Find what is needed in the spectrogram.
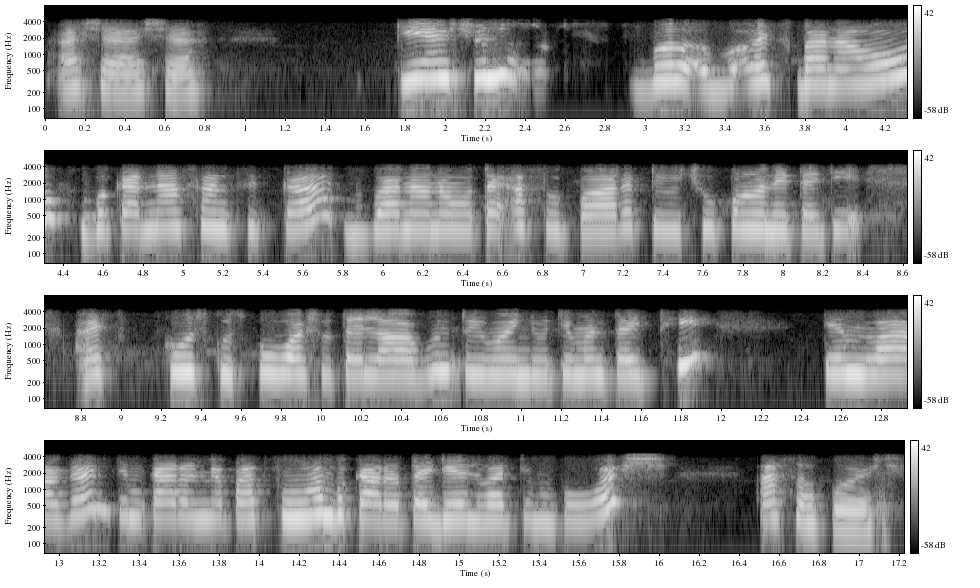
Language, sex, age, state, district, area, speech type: Kashmiri, female, 45-60, Jammu and Kashmir, Ganderbal, rural, conversation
